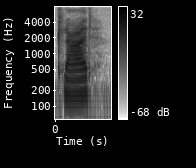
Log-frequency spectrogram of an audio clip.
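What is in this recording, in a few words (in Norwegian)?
"klær", Norwegian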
